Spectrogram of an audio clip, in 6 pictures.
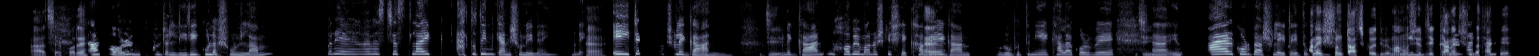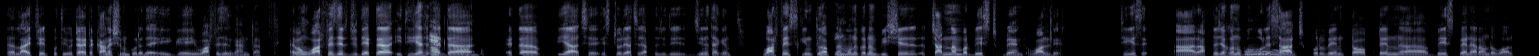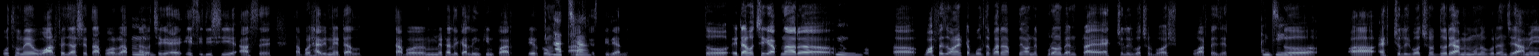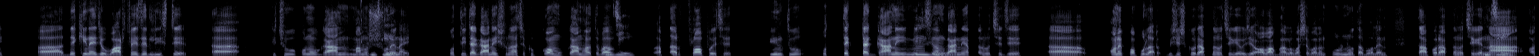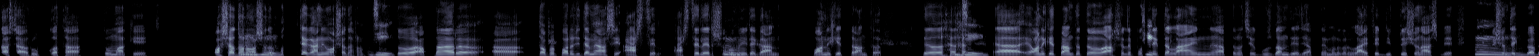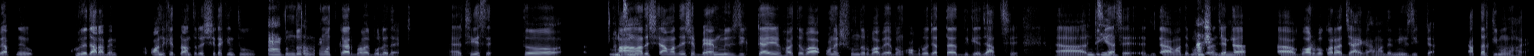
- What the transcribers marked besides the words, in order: static; distorted speech; in English: "আই ওয়াজ জাস্ট লাইক"; unintelligible speech; "এই" said as "গেই"; "একটা" said as "অ্যাটা"; "একটা" said as "অ্যাটা"; drawn out: "ও"; in English: "top ten a best ban around the world"; "band" said as "ban"; tapping; "প্রতিটা" said as "পতিটা"; "প্রতিটা" said as "প্রতেয়া"; other background noise; chuckle; in English: "goosebump"; "অগ্রযাত্রার" said as "অগ্রযাত্তার"; "একটা" said as "অ্যাটা"
- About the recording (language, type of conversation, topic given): Bengali, unstructured, আপনার প্রিয় শিল্পী বা গায়ক কে, এবং কেন?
